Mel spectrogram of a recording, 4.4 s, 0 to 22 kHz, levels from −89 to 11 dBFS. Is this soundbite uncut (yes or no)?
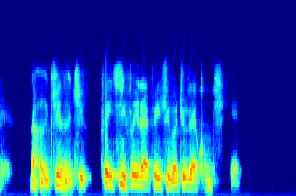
no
